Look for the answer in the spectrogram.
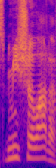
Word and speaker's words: Michelada: But it's Michelada Fest. – Michelada Fest, yeah. Yes. And that's coming up the first weekend of July. And if you don't know what a Michelada is, well, you need to just hang on because we've talked about it before, but we'll tell you all about Micheladas.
